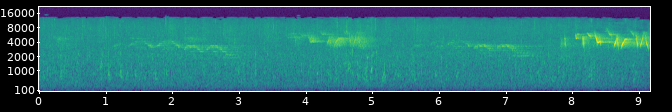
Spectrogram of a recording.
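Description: Songbirds singing over a steady background hiss: a descending trill about two seconds in and again about seven seconds in, and bursts of sharp high chirps about four seconds in and near the end, the last the loudest.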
